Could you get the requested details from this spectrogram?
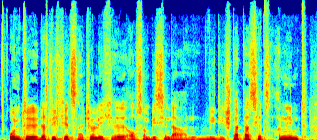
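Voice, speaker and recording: This man's voice has a dark, mellow tone and is somewhat breathy. He talks at a moderate pace with lively intonation. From East Westphalia, Germany (near Paderborn). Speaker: retired sports and art teacher, former Olympic athlete. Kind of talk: interview. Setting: theatre building.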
